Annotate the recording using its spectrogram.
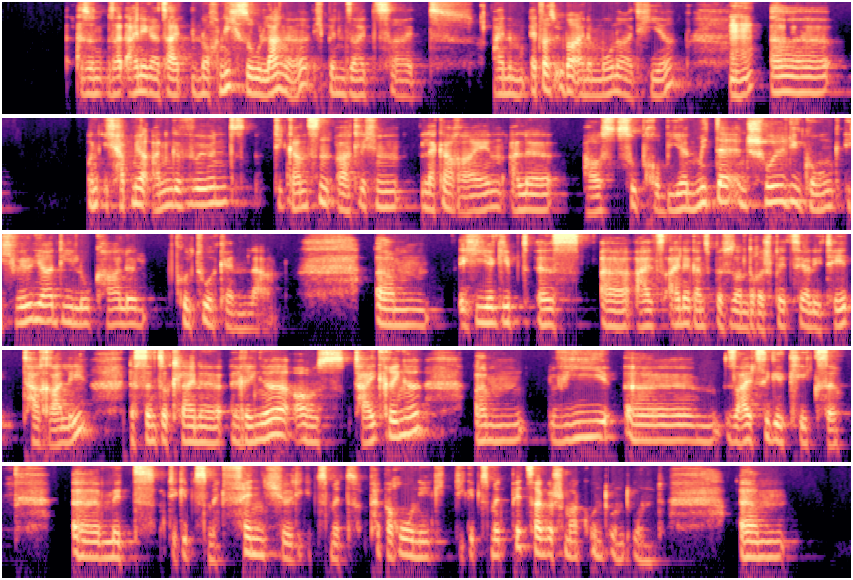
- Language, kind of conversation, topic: German, advice, Wie kann ich gesündere Essgewohnheiten beibehalten und nächtliches Snacken vermeiden?
- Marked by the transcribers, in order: none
